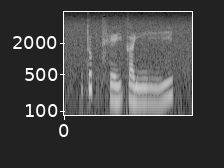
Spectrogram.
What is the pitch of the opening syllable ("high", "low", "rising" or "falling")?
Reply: high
